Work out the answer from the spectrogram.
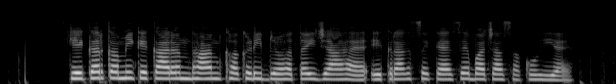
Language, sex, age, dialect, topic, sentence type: Magahi, female, 31-35, Southern, agriculture, question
